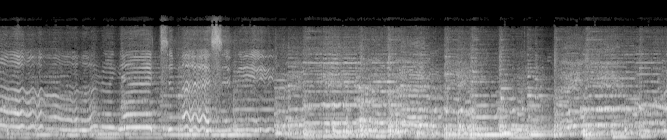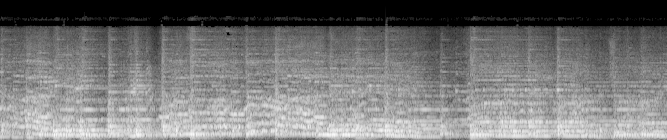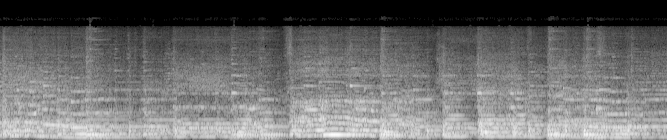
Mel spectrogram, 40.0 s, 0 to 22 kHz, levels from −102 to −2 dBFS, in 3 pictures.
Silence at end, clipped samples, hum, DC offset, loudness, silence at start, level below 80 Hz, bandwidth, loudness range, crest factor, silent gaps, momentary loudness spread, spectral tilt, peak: 0 s; under 0.1%; none; under 0.1%; -15 LUFS; 0 s; -42 dBFS; 10 kHz; 6 LU; 14 dB; none; 9 LU; -7 dB/octave; 0 dBFS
